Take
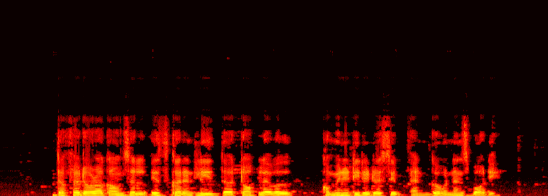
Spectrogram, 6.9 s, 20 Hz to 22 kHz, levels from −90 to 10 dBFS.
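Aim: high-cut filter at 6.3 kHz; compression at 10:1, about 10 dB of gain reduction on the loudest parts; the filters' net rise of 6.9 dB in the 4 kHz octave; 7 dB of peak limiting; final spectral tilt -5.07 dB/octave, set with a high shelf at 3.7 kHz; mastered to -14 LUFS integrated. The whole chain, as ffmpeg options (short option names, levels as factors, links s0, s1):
-af "lowpass=6300,highshelf=f=3700:g=8,equalizer=f=4000:t=o:g=5,acompressor=threshold=0.0631:ratio=10,volume=6.68,alimiter=limit=0.794:level=0:latency=1"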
